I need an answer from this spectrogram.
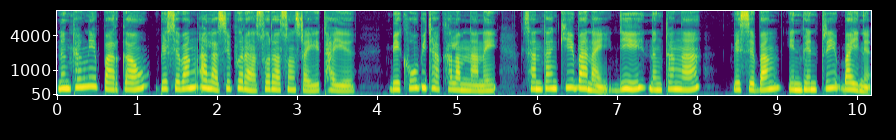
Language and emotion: Bodo, neutral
